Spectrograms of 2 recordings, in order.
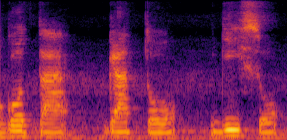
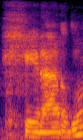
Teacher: es como la G en español cuando es una velar sonora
